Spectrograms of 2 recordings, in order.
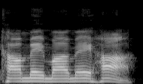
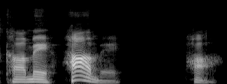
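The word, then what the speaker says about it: Kamehameha: It's like saying Kame Mame Ha. It's like no, it's Kame Hame Ha.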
